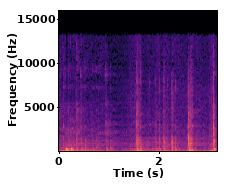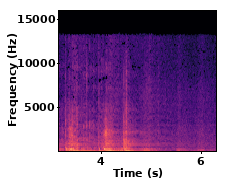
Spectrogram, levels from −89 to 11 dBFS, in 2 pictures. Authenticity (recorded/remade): recorded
